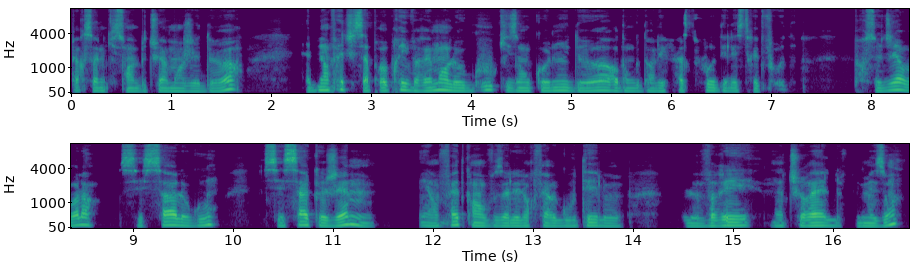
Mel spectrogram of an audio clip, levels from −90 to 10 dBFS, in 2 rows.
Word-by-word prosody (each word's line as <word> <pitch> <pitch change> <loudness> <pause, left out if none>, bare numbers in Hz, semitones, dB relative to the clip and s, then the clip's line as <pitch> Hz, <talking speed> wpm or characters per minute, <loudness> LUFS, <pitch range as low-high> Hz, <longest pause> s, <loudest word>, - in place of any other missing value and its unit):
personnes 110 -1 -2
qui - - -7
sont 105 - -1
habituées 105 +1 -5
à - - -3
manger 100 -1 -5
dehors, 105 +12 0 0.7
eh - - -5
bien 130 - +1
en - - +2
fait 150 +1 -1
ils - - +3
s'approprient 135 +5 +2
vraiment 115 +4 +1
le 110 -3 +1
goût 135 +7 -5
qu'ils 110 -5 -4
ont 110 0 -2
connu 115 +2 -2
dehors, 110 +2 0
donc 105 -1 -8
dans 105 - -9
les 105 0 -5
fast-foods 115 0 -5
et 110 - -4
les 110 - -5
street - - -4
foods, - - -12 0.6
pour - - -13
se - - -1
dire: 140 +6 +3
«Voilà, 135 +4 +2 0.3
c'est - - 0
ça 135 0 +6
le 115 -3 -1
goût. 125 +7 -2 0.5
C'est - - +4
ça 140 -1 +9
que 115 -5 0
j'aime» 115 0 +3 0.5
et 115 -1 -6
en 105 - -4
fait 140 +5 0
quand 115 -2 0
vous 110 +1 -5
allez 110 0 +1
leur 105 0 -5
faire 105 -2 -1
goûter 110 +2 -3
le 105 -2 -7 0.6
le 105 -1 -5
vrai, 115 +4 +1 0.2
naturel, 110 0 +1 0.2
maison, 105 +8 0
110 Hz, 195 wpm, -27 LUFS, 105-120 Hz, 0.7 s, ça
